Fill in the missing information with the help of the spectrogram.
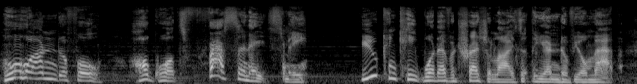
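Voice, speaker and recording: A woman's voice: deep voice, very animated, unhurried, soft background music. A chirpy well-spoken british teen witch in a game, keen on adventure, voice goes up and down a lot. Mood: friendly, eager. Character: eager, bookish teenage witch schoolgirl seeking adventure. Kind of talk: video game cutscene acting.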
